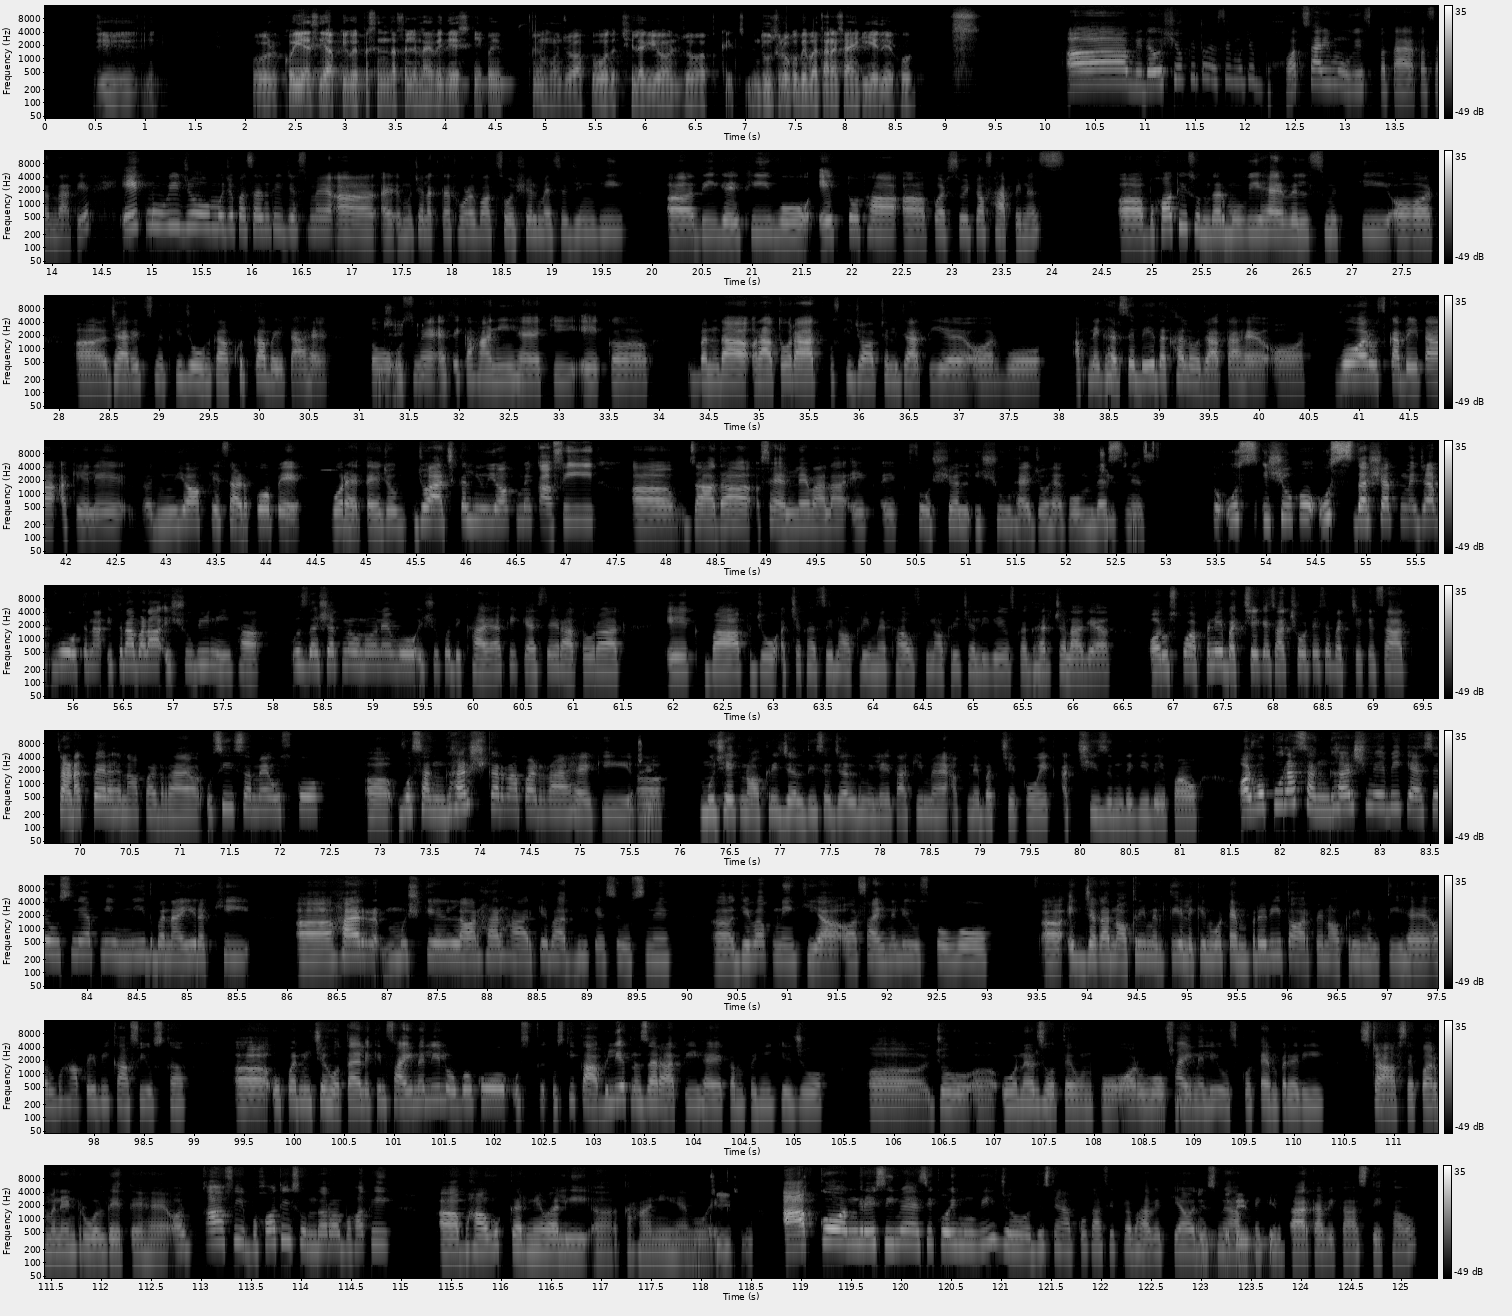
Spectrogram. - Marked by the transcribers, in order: tapping; other background noise; "विदेशीयों" said as "विदोषियों"; in English: "मूवीज़"; in English: "सोशल मेसेजिंग"; in English: "जॉब"; in English: "सोशल इश्यू"; in English: "होमलेसनेस"; in English: "इश्यू"; in English: "इश्यू"; in English: "इश्यू"; in English: "गिव अप"; in English: "फाइनली"; in English: "टेम्पररी"; in English: "फाइनली"; in English: "ओनर्स"; in English: "फाइनली"; in English: "टेम्पररी स्टाफ़"; in English: "परमानेंट रोल"
- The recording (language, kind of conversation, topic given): Hindi, unstructured, क्या फिल्म के किरदारों का विकास कहानी को बेहतर बनाता है?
